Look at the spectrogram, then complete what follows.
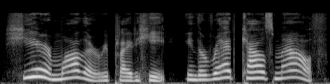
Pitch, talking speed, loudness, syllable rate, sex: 250 Hz, 165 wpm, -16 LUFS, 3.8 syllables/s, female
